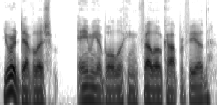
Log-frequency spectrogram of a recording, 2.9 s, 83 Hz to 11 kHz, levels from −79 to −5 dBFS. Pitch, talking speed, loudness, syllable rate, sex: 90 Hz, 145 wpm, -18 LUFS, 6.5 syllables/s, male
